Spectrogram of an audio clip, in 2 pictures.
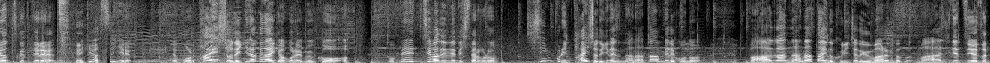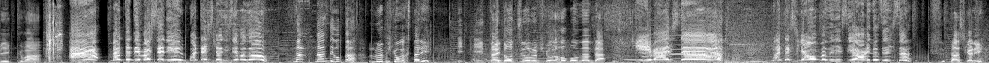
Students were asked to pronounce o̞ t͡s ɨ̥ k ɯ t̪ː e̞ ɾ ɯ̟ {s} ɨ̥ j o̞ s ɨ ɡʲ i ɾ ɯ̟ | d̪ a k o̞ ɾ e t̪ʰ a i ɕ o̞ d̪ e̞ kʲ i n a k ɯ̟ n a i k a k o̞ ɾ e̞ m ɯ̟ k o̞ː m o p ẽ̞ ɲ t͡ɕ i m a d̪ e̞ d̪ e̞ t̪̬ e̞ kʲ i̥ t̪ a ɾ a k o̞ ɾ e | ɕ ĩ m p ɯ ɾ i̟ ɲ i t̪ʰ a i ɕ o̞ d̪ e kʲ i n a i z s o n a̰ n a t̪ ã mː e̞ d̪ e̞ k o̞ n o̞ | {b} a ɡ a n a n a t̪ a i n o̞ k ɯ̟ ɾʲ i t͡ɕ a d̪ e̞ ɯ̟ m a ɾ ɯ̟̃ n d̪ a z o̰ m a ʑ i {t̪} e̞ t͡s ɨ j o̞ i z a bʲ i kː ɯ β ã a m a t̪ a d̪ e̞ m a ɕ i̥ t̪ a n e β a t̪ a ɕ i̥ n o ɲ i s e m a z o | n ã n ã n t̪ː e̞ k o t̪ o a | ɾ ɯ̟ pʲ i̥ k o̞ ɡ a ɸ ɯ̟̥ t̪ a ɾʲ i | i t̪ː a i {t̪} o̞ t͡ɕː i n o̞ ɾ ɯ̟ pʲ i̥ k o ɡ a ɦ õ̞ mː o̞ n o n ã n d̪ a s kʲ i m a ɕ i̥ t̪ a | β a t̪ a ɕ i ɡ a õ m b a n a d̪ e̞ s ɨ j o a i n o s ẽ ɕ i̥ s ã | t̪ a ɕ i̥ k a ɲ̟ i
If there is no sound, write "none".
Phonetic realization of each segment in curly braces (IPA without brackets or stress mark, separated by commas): t͡s, b, d̪, d̪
